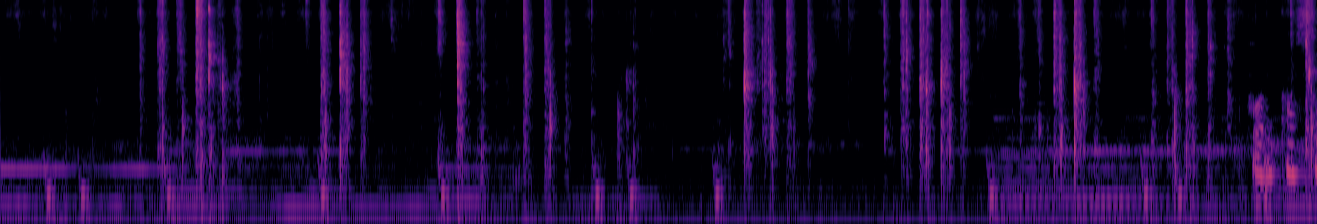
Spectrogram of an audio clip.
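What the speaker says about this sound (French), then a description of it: "je mélange bien les cartes" A deck of oracle cards is shuffled by hand in repeated crisp riffling bursts, close and fairly quiet, with a soft voice talking in between.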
